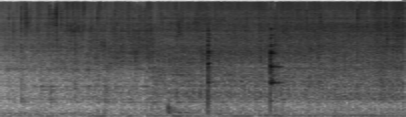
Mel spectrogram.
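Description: Meat frying in a hot pot makes a quiet, steady sizzle, broken by a few brief clinks and scrapes of a utensil near the end.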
